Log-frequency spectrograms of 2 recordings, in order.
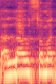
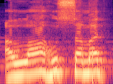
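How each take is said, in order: First: It is said quickly, with the words run together. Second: It is said slowly, each word clearly separated. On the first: The speaker calls it wrong. "बहुत सारे लोग भला कैसे पढ़ते हैं ... खुदारा ऐसे नहीं पढ़ना" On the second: The speaker calls it right. "जैसे मैंने जिक्र किया है, एक एक लफ्ज अलग अलग करके"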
